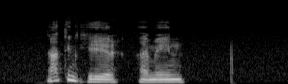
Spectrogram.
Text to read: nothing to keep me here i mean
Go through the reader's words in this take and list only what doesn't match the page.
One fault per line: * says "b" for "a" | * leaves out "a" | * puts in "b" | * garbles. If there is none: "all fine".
* leaves out "to keep me"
